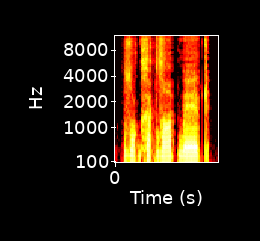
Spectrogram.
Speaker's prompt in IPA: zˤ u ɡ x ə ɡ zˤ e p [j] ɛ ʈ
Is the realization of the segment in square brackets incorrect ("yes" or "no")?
yes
